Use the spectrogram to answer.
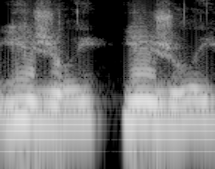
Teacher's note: it's voiced all the way through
